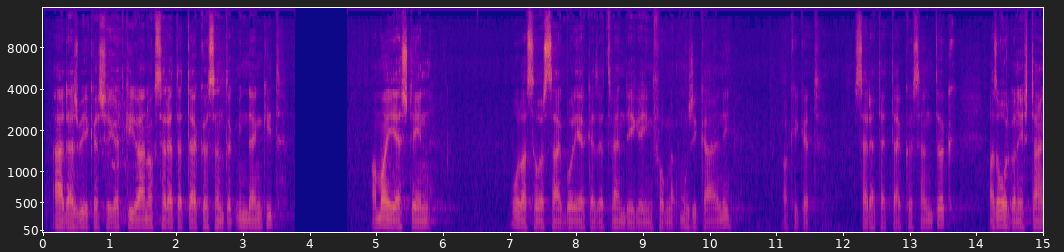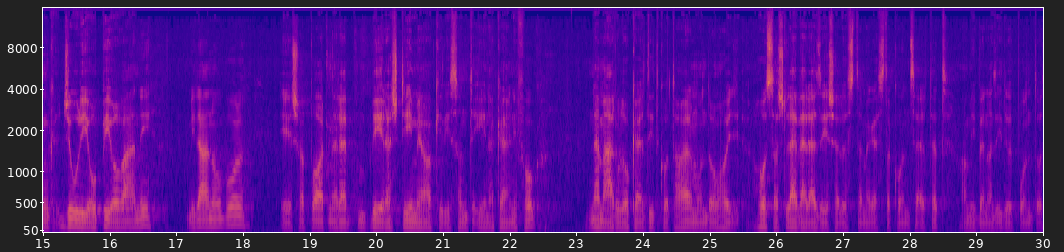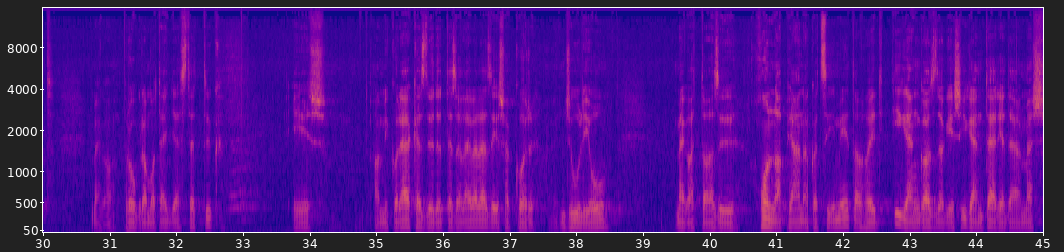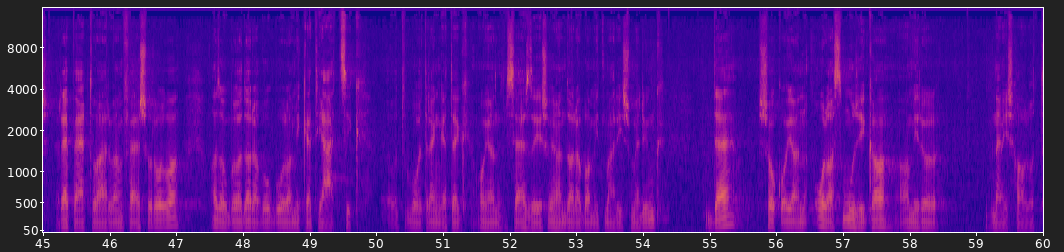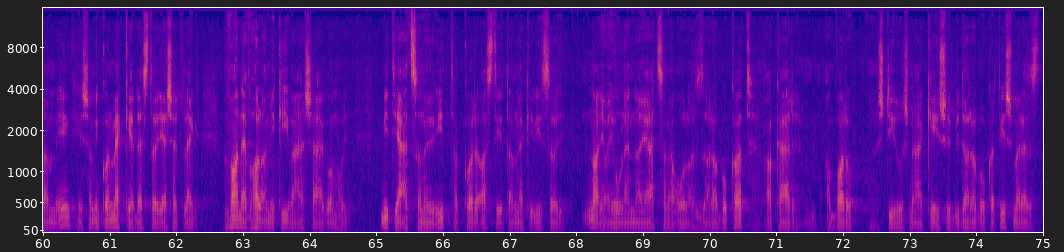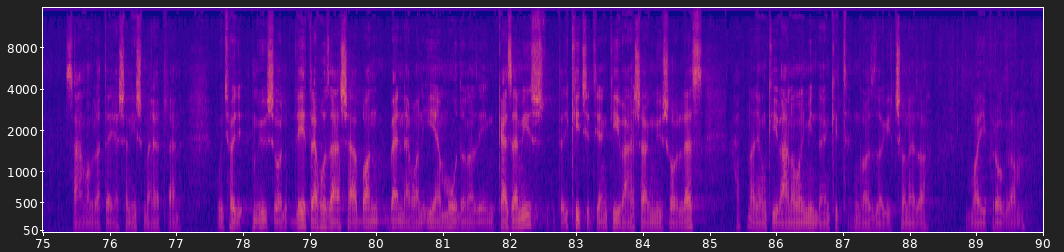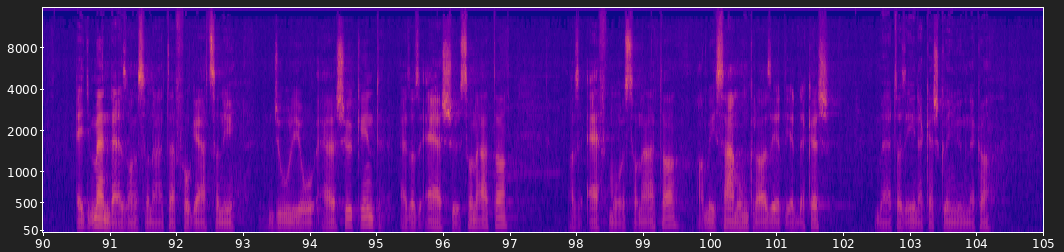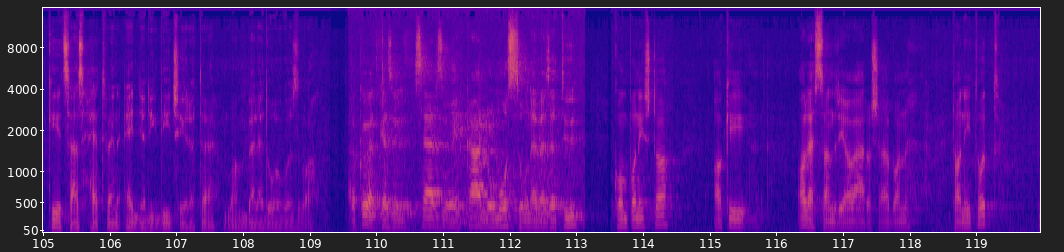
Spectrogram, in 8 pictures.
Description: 2011 április 23, Nagyszombat délután; orgonakoncert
